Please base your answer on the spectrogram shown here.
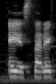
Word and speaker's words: aesthetic: you're like 24 and realize that like aesthetic does not have 2 syllables at the beginning.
